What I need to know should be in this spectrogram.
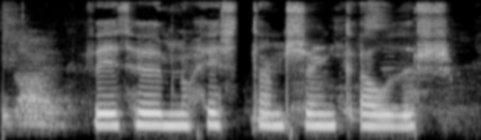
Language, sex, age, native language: Icelandic, female, 14, Icelandic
